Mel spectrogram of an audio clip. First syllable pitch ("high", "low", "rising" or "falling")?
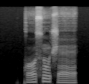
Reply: rising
